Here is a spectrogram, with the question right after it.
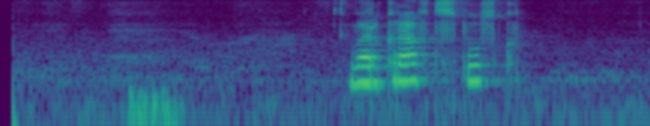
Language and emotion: Russian, neutral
